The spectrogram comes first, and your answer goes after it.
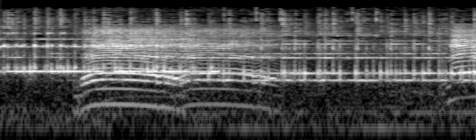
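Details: Mother goat in Indonesia giving a long, drawn-out quavering bleat that dips and holds, accompanied by a steady ringing tone and rapid clicking pulses, with another bleat starting at the very end.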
